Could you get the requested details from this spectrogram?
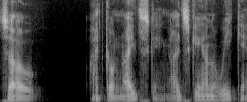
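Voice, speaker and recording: Recorded very cleanly against a silent background, a man with an American accent speaks in a very deep, low pitch with lively intonation. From US, Florida (born Pennsylvania), later Canada. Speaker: mining company founder. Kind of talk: interview.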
